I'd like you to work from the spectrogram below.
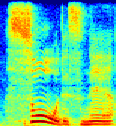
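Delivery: very slow, low, drawn-out そうですね; thinking it over. Shown as a demonstration. Busan resident asked a travel time, pondering slowly. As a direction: stall for time while working out the answer. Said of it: "좀 생각하는데 시간이 걸리니까".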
